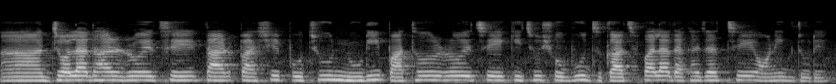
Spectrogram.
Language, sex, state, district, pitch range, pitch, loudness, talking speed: Bengali, female, Jharkhand, Jamtara, 180-200 Hz, 190 Hz, -19 LUFS, 115 wpm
